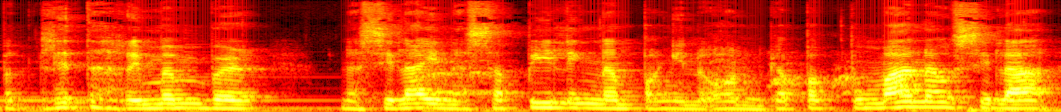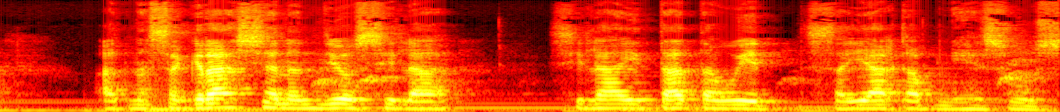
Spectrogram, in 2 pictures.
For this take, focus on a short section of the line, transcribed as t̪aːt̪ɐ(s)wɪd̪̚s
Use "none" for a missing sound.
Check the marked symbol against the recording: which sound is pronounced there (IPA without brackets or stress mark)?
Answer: none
